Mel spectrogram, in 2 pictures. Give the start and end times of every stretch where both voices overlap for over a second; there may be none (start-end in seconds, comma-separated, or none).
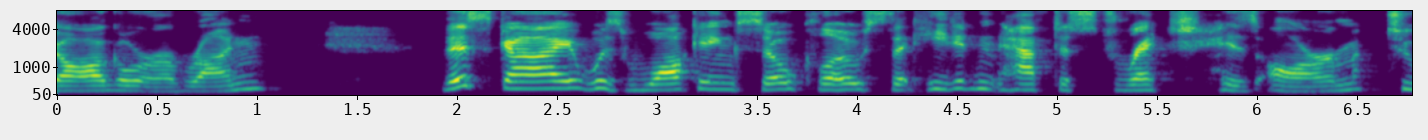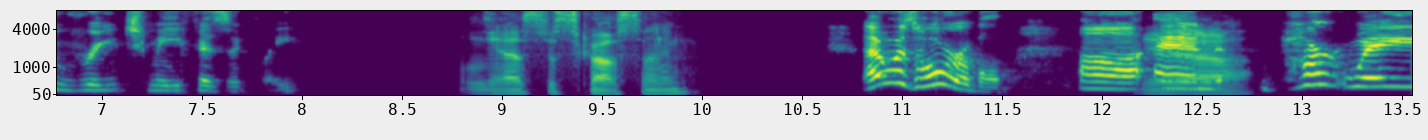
none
